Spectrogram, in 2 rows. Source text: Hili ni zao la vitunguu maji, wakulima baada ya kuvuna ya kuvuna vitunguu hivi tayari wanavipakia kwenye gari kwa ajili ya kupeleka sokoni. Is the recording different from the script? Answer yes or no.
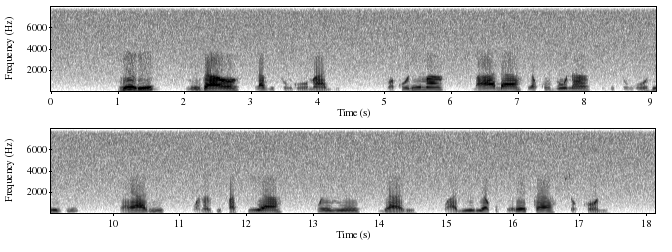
yes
